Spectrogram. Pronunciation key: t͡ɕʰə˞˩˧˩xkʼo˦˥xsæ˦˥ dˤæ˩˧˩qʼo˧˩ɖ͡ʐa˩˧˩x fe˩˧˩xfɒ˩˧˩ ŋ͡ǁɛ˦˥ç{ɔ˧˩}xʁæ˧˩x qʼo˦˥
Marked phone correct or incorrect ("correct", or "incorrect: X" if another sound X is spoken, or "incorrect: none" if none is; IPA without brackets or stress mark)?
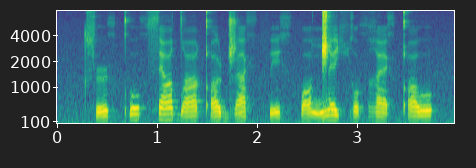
correct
